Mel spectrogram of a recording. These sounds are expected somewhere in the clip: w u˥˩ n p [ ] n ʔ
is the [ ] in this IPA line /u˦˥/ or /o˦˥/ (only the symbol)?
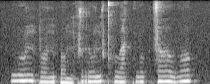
o˦˥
